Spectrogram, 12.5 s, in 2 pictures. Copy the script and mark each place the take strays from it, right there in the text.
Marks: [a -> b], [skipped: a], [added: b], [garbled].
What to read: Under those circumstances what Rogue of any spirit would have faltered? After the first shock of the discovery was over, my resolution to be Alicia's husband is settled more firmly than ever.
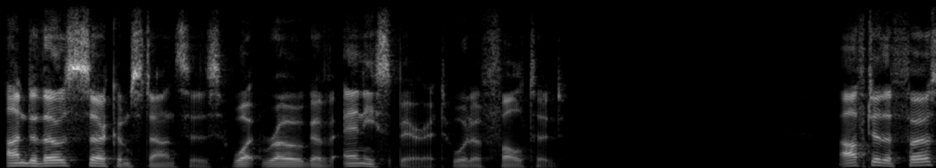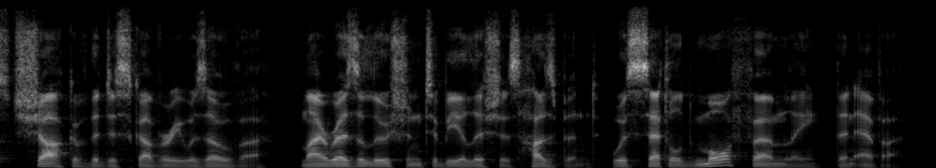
Under those circumstances what Rogue of any spirit would have faltered? After the first shock of the discovery was over, my resolution to be Alicia's husband [is -> was] settled more firmly than ever.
